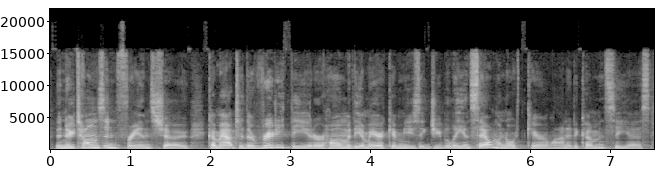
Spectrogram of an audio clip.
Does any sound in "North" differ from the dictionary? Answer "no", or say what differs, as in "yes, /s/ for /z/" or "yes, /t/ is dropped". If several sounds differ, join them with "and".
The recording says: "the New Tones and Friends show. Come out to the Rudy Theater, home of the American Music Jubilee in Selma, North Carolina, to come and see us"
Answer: no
